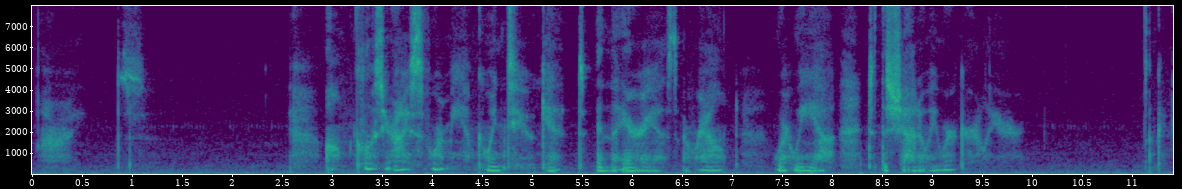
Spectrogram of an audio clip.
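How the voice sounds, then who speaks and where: Female, breathy whisper, very slow delivery, reassuring personal-attention ASMR roleplay. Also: lowish voice. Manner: gentle, reassuring, unhurried instructions. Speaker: ASMR creator playing a makeup artist.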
